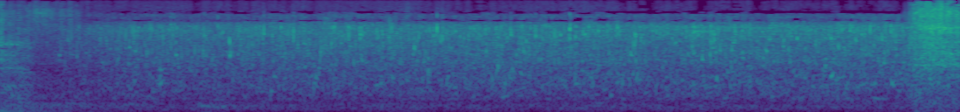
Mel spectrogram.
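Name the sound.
flowing spring water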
